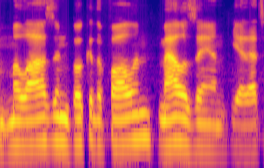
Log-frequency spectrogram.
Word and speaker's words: Malazan: Malazan.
